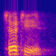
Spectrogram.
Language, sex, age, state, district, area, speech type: Kashmiri, male, 30-45, Jammu and Kashmir, Kupwara, rural, conversation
